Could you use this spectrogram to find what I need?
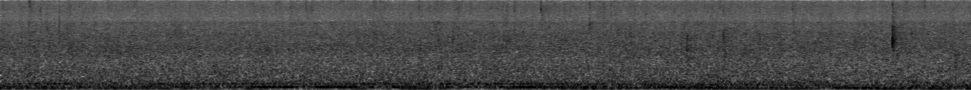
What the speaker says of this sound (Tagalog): malakas pa yung ulan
